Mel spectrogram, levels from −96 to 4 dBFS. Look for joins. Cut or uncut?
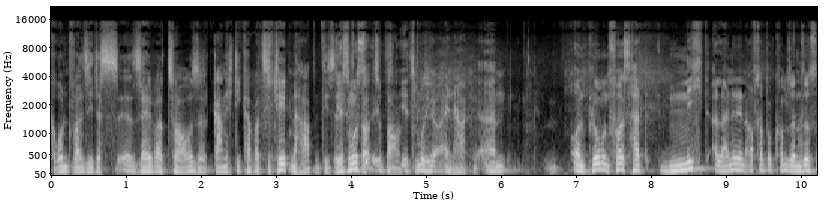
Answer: cut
